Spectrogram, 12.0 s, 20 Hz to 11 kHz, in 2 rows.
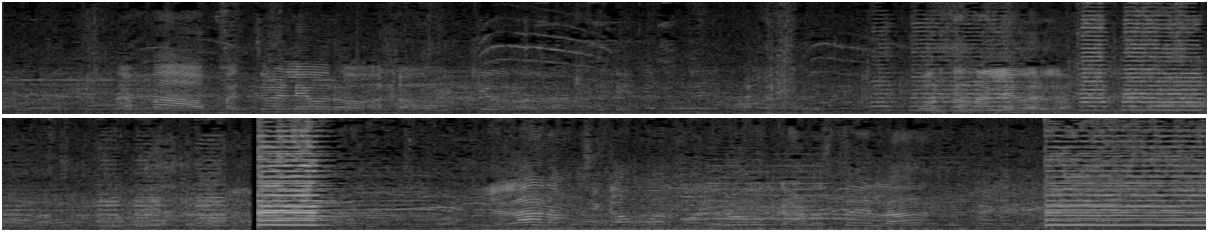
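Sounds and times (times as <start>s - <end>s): crowd chatter: 0.0s - 12.0s
vehicle horn toot: 4.4s - 7.8s, 11.2s - 12.0s.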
